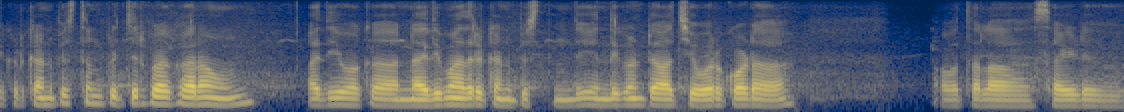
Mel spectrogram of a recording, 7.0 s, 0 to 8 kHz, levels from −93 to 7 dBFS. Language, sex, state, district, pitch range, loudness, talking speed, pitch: Telugu, male, Andhra Pradesh, Srikakulam, 120-135 Hz, -17 LUFS, 135 wpm, 125 Hz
